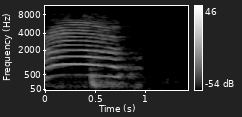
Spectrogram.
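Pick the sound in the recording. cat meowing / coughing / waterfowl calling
cat meowing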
